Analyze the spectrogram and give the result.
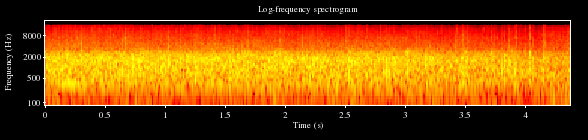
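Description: Sustained audience applause at a Sunday church service, welcoming a guest speaker coming up to give a sermon: a dense, steady wash of many hands clapping at an even, loud level for several seconds with no talking over it.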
